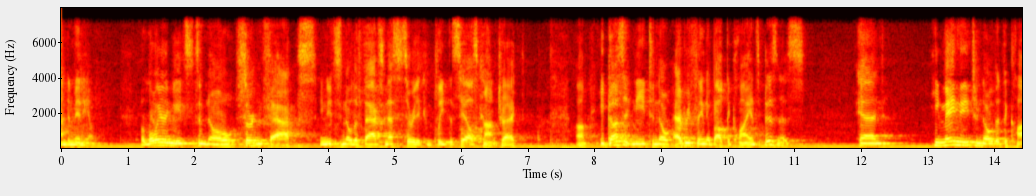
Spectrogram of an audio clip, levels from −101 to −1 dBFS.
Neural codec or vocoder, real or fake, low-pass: codec, 16 kHz, 4 kbps, X-Codec, HuBERT features, trained on balanced general audio; fake; 7.2 kHz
